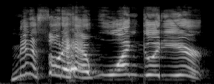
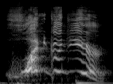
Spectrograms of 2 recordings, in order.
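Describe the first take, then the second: First: Loud and higher, punching the point; loud emphatic rant. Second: Stretched out high and slow, mocking; sing-song it slowly to rub it in; high mocking drawl. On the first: Real, not acted. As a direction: declare it loudly to the room. Ranting about Minnesota's single season. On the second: Repeats to mock Minnesota.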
